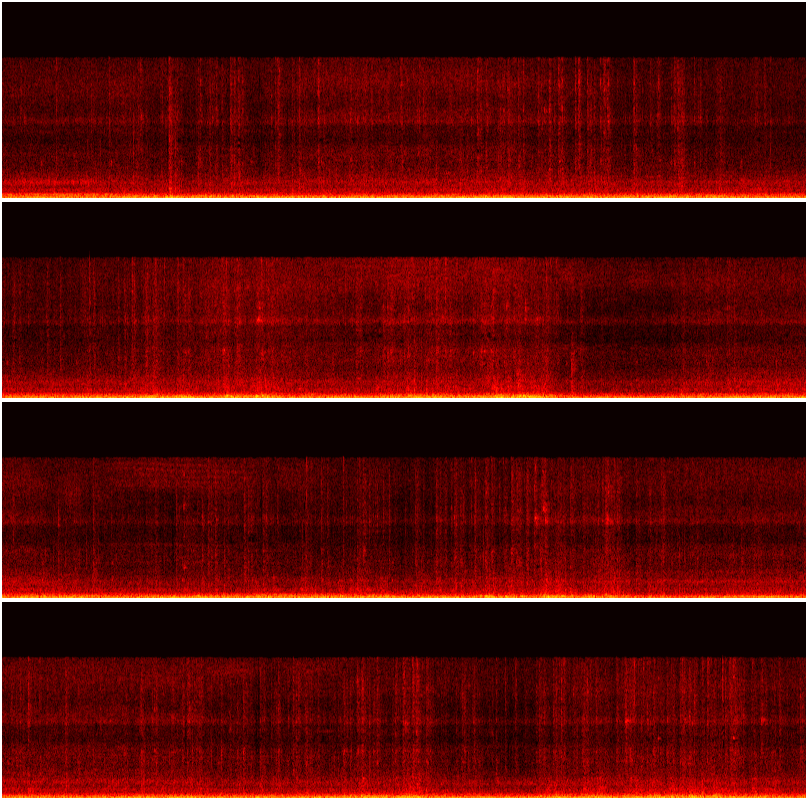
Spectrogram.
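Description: Toyota ambulance driving on an unpaved dirt road, heard from inside the cab: a steady low rumble of engine and tyre noise that eases briefly about halfway through.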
